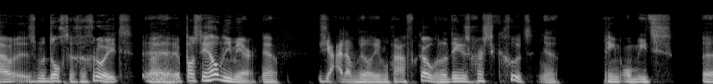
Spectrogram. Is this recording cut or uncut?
cut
